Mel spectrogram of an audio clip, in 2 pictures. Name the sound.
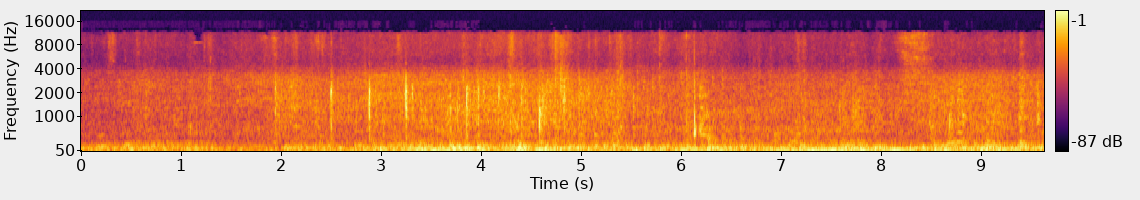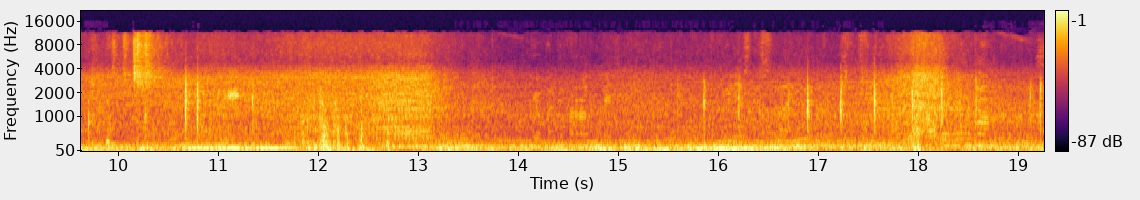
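car driving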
